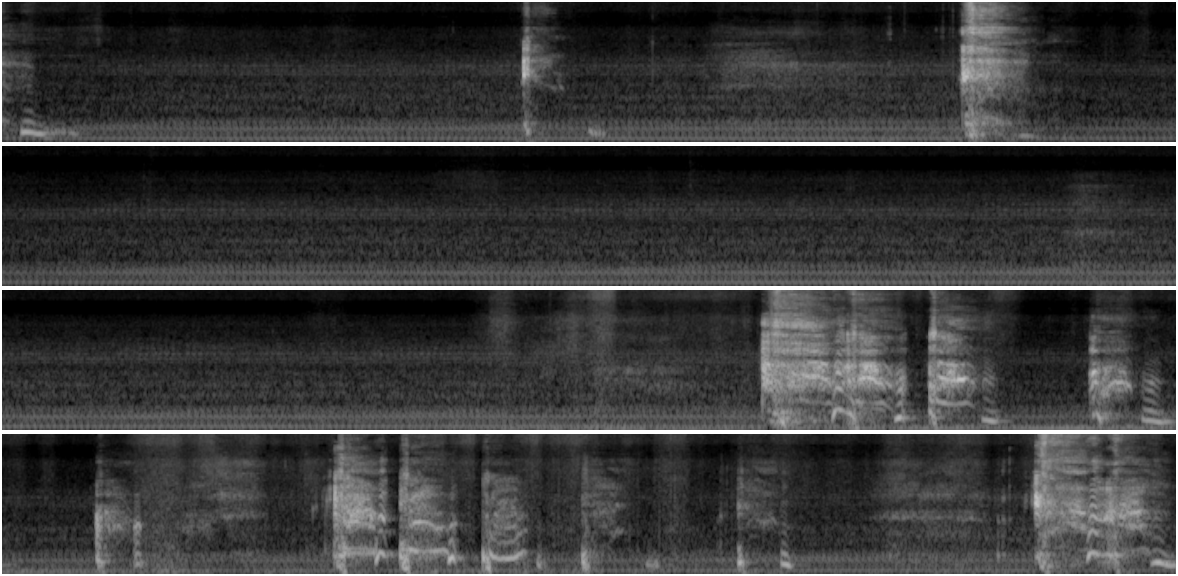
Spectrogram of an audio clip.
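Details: Adult's hard coughing: two early single bursts, then a close run of forceful, harsh coughs over a loud, steady fan hum.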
